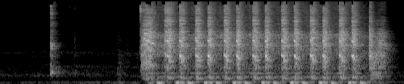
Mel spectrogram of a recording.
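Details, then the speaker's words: Yamaha Virago 250 V-twin that sat over 10 years, carburetor off, spark confirmed, cranked on a low battery with a jump pack: even, strong compression pulses about 3.5 per second, but it never catches. Cranking compression sounds normal; the owner expects only a good carburetor is needed. "I checked for start spark. It has spark. Uh, it sounds like it's got compression crank in it,"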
